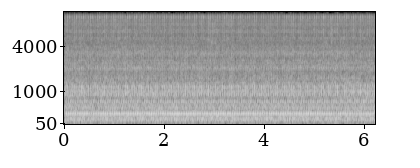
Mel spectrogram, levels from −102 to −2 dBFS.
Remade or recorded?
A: recorded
